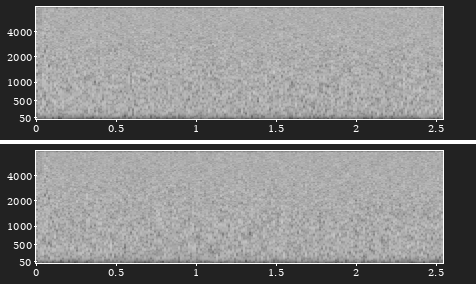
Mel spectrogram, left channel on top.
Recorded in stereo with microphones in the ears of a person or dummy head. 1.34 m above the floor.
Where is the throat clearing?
No throat clearing in this recording.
